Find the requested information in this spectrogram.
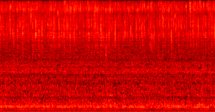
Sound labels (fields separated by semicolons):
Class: water tap; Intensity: medium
